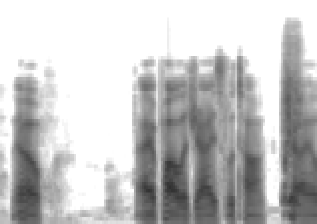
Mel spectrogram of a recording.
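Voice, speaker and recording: Doing a put-on character voice, a man growls in a very deep, low, raspy tone. He speaks fairly slowly with flat, monotone intonation. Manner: raspy and growly.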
